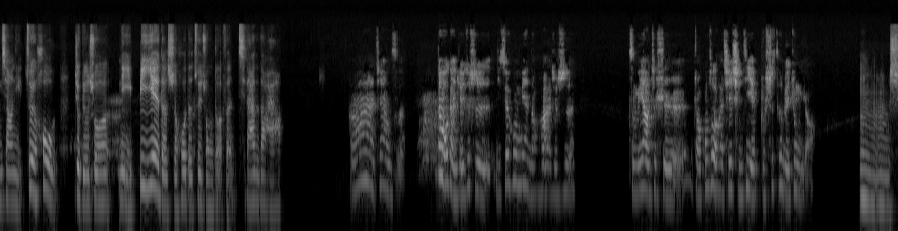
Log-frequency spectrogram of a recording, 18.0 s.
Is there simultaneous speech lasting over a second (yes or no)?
no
